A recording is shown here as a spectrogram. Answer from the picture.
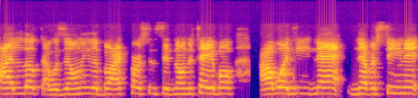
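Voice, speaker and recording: The speaker talks at a very fast pace. The tone is animated. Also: woman. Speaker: wellness vlogger. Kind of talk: casual motivational talk. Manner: loud.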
